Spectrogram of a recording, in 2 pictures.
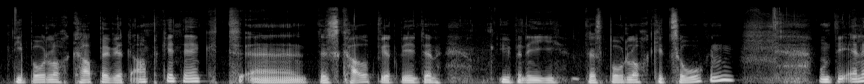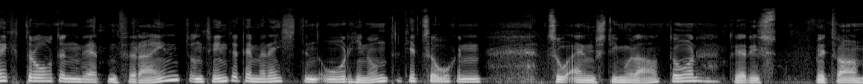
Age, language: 50-69, German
